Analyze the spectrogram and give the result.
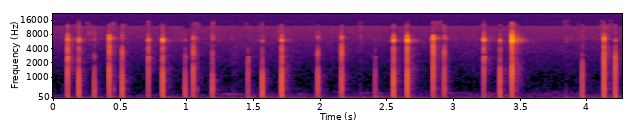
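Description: Two small, solid round wooden log slices, held upright and hanging from the fingertips, are rapidly tapped and scratched on their faces and edges with long nails. About twenty-two quick, dry taps ring out in an uneven, irregular rhythm, each cutting off almost instantly, with a faint scratchy rustle between them.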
